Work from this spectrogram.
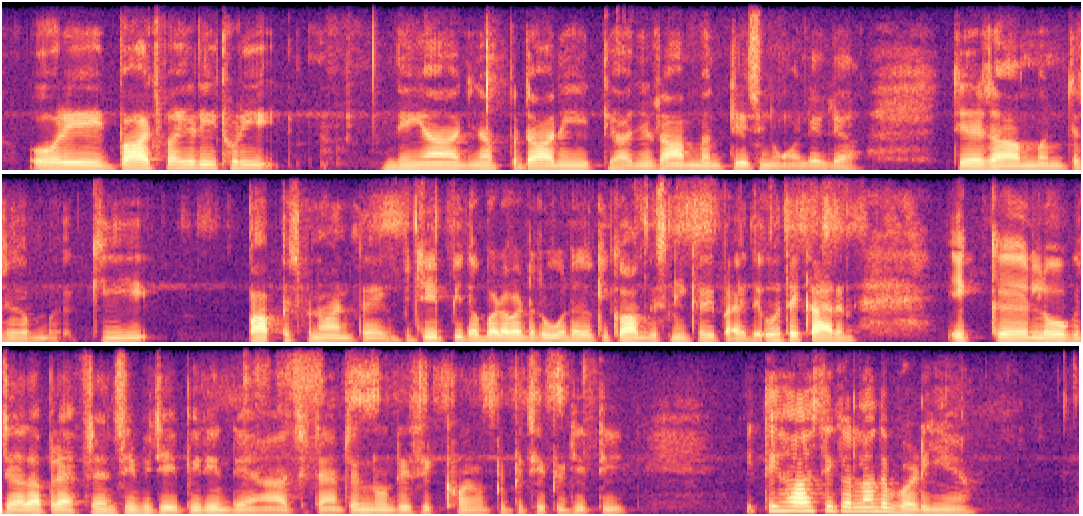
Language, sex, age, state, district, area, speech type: Dogri, male, 18-30, Jammu and Kashmir, Kathua, rural, spontaneous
